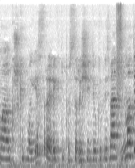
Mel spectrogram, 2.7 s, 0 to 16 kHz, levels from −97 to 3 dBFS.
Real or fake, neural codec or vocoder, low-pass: real; none; 14.4 kHz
